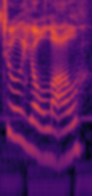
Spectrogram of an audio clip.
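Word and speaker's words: Tuliyollal: How are you, Tul? I I know it's Tuliol.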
